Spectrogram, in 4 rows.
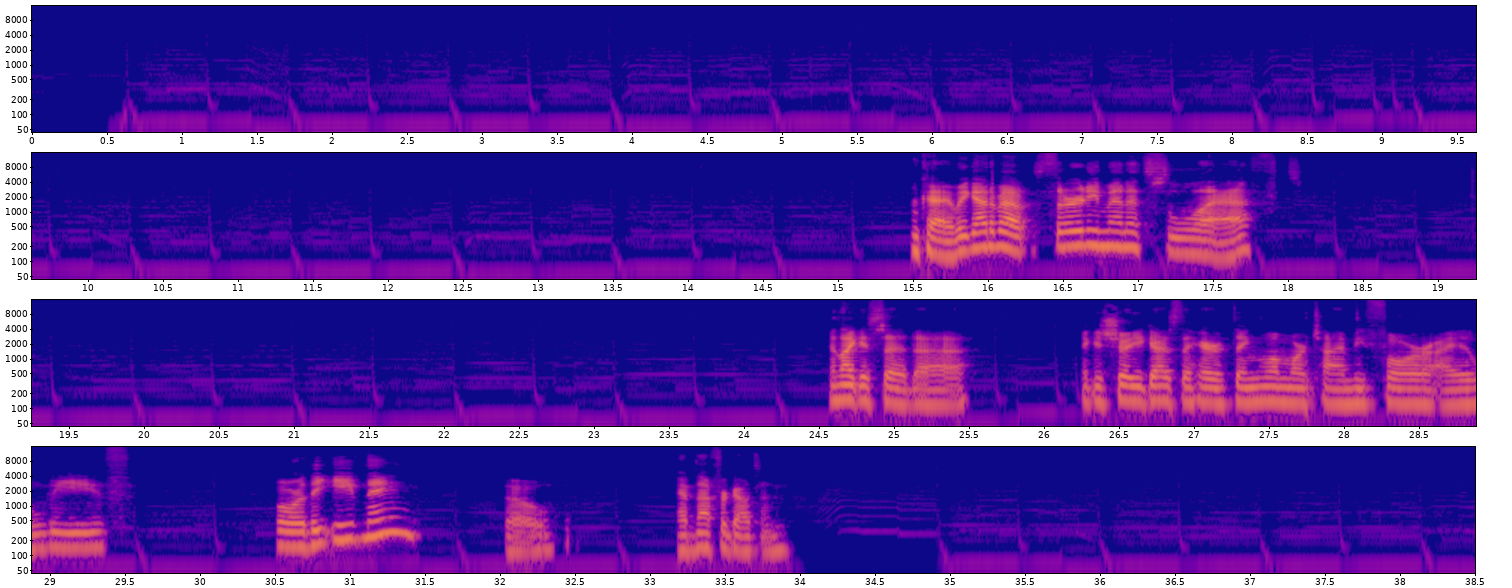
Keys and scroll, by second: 1.5 ctrl+z, 1.8 ctrl+z, 2.0 ctrl+z, 2.2 ctrl+z, 2.5 ctrl+z, 2.8 ctrl+z, 3.2 ctrl+z, 10.6 s, 13.9-14.8 typing, 20.7-23.6 typing, 34.9 ctrl+z, 35.0 ctrl+z, 35.3 s, 37.7 ctrl+z, 37.9 s.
